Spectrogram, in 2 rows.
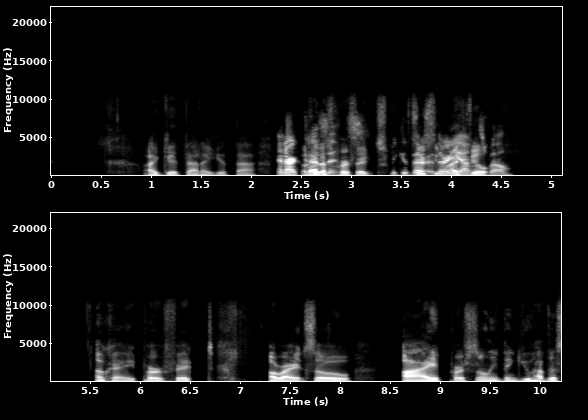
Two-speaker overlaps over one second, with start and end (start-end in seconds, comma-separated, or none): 2.5-4.4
